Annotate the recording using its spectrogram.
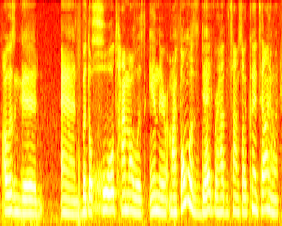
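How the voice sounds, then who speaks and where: A woman's voice: mid-range voice, fairly even intonation, a little fast, darkish tone, slight background noise. A young woman tattoo artist chatting casually on a podcast, telling stories candidly and swearing freely. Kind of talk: casual chat.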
